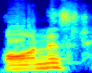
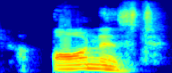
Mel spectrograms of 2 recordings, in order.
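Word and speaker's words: honest: लिखा हुआ है ऑनेस्ट, अब आप देखोगे कि एच है, एच के पहले एन क्यों आ रहा है, क्योंकि इसका प्रोनाउंसिएशन तो ऑनेस्ट ही हो रहा है, यानी कि हम बोलते हैं ऑनेस्ट, तो हो जाएगा एन ऑनेस्ट मैन is respected.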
